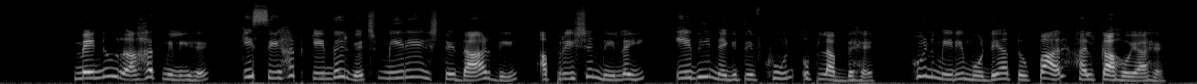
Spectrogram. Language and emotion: Punjabi, happy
